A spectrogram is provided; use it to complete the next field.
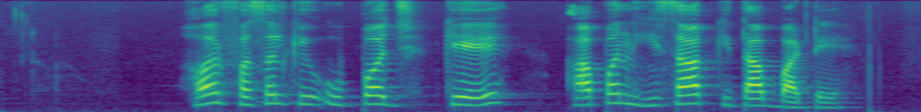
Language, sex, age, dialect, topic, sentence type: Bhojpuri, male, 25-30, Northern, agriculture, statement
